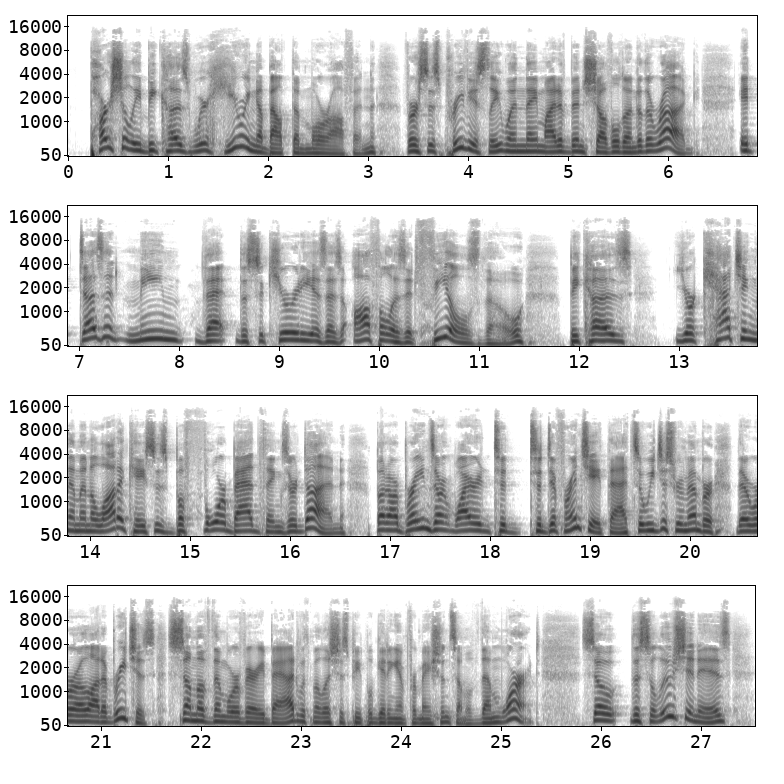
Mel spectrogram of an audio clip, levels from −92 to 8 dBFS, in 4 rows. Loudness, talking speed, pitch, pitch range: -19 LUFS, 185 wpm, 170 Hz, 140-195 Hz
